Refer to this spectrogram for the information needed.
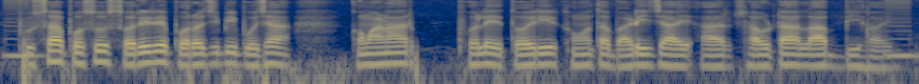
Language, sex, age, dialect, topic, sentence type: Bengali, male, 18-24, Western, agriculture, statement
